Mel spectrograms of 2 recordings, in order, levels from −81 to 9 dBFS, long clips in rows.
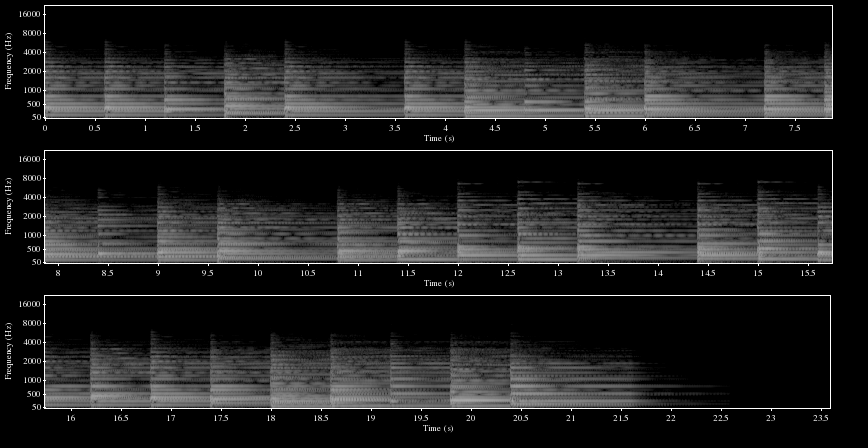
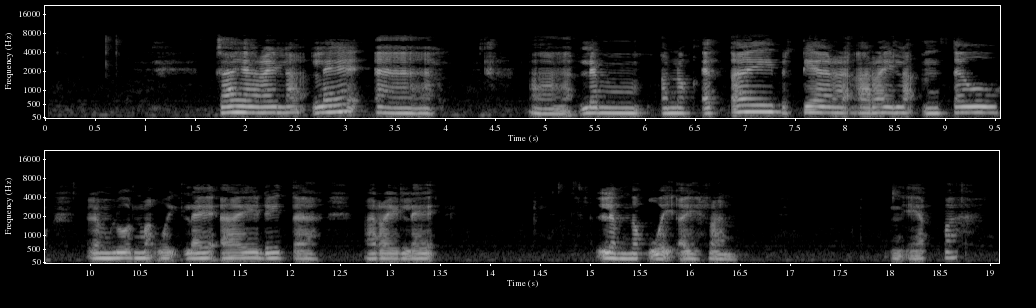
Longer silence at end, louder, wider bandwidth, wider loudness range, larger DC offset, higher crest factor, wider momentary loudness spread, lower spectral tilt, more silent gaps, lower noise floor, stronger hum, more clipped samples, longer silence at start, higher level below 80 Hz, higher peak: first, 1.8 s vs 0.3 s; second, -31 LUFS vs -26 LUFS; about the same, 7.4 kHz vs 7.4 kHz; second, 2 LU vs 6 LU; neither; about the same, 16 dB vs 18 dB; second, 9 LU vs 13 LU; first, -8 dB/octave vs -6.5 dB/octave; neither; first, -69 dBFS vs -62 dBFS; neither; neither; second, 0 s vs 1.15 s; about the same, -60 dBFS vs -62 dBFS; second, -14 dBFS vs -10 dBFS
